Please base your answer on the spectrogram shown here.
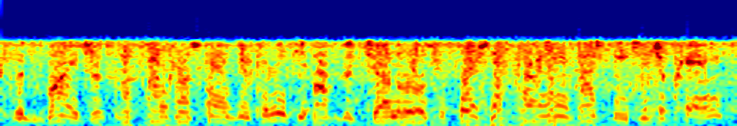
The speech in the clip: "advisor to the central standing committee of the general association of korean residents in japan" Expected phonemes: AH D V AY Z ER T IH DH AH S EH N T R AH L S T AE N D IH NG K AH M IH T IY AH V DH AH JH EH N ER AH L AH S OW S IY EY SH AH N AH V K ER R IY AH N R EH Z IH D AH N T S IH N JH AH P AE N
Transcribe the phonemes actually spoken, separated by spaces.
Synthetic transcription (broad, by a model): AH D V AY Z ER T IH DH AH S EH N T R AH N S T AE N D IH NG K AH M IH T IY AH V DH AH JH EH N ER AH L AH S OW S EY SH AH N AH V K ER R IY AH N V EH S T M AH N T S IH N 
